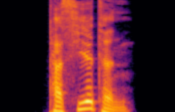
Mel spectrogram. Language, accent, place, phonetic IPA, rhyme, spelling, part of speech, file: German, Germany, Berlin, [paˈsiːɐ̯tn̩], -iːɐ̯tn̩, passierten, adjective / verb, De-passierten.ogg
- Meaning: inflection of passieren: 1. first/third-person plural preterite 2. first/third-person plural subjunctive II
